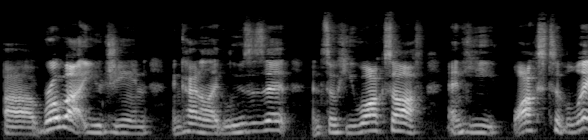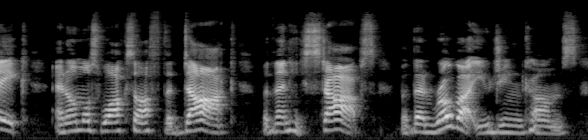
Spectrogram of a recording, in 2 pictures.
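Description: A woman co-hosting a show, casually recapping a story in an animated way and acting out bits of dialogue. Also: on the low side, measured pace, hardly any pauses. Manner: animated, acts out characters' lines in retelling. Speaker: podcast co-host. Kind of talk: casual episode recap chat.

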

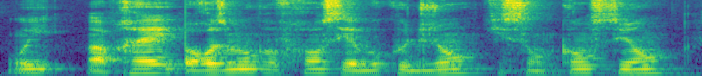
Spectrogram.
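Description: A man's voice: medium pitch, steady tone, a little fast, mellow, roomy sound. A man talking as a podcast guest, earnest and reflective, explaining his views at length in a conversational interview.

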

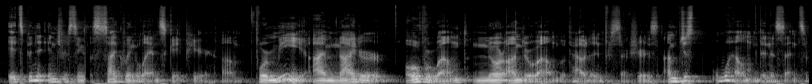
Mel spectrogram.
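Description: Gravelly fast-talking man hosting. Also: low voice, a little mellow. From Netherlands. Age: young adult. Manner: chatty, playful asides and quips. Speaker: podcast host. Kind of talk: casual podcast interview.

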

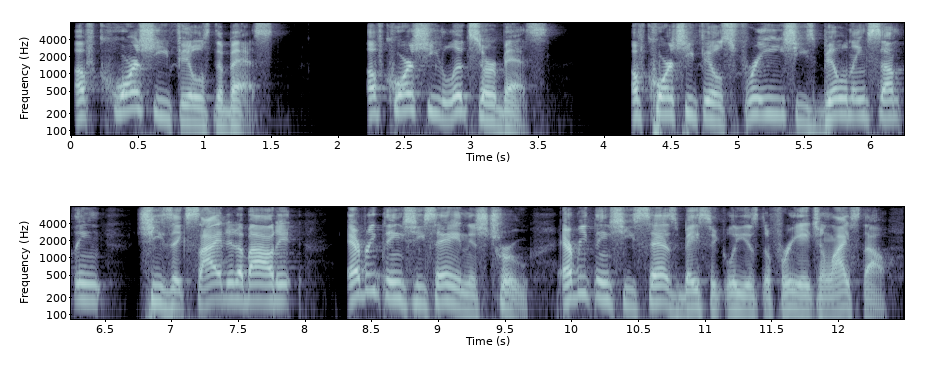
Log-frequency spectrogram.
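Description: A man's voice: on the high side, animated, normal speed, a bit bright, no room sound, studio quality. A man giving casual, rambling reaction commentary, joking and trailing off mid-thought. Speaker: YouTube commentator.

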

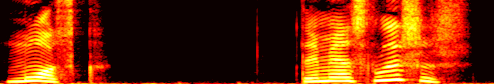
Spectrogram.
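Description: Lady doing a high excited bunny from a kids story, super dry mic. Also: takes it slowly, no echo, full character voice. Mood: eager. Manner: eager, lively questioning. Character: curious excitable male rabbit.

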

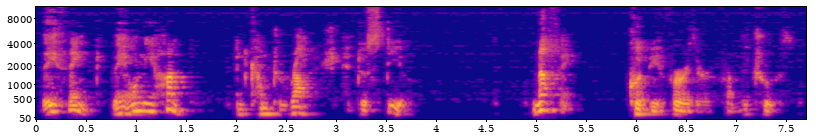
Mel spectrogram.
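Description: A man voicing a gentle old lion in a storybook, solemn and loving like a shepherd, with a preaching delivery. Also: mid-range voice, big pitch swings, a little slow, long pauses, low-quality recording. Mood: earnest, reassuring.

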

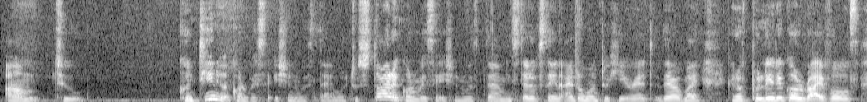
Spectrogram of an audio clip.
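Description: A woman with an Israeli accent, an author answering interview questions about her research in an articulate, thoughtful way, often pausing with "um" and restarting phrases. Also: mid-range voice, gravelly, darkish tone, a little hiss or hum. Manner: articulate, hedging with um and you know, frequent restarts.

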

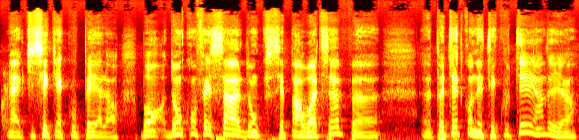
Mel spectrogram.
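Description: A man's voice: mid-range voice, animated, a little fast. A man hosting a casual radio interview, teasing his guests and rambling with frequent repetitions. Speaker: radio host.

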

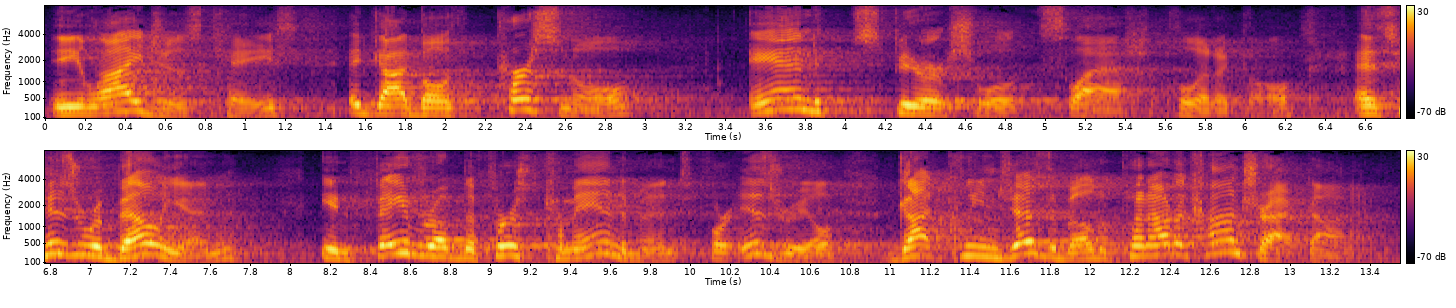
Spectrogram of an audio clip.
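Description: An older man preaching a sermon in measured tones, slowing down for emphasis, in a church sanctuary. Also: a little high, big pitch swings, darkish tone. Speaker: pastor. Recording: echoey hall, faint room noise.

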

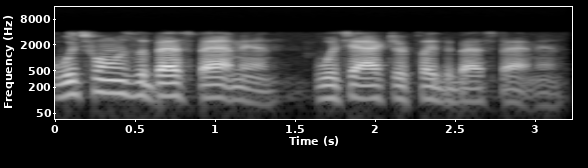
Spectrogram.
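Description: A man's voice: on the low side, animated, normal speed, no room sound. A man hosting a podcast, chatting casually and jokingly with a guest. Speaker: podcast host interviewing a guest. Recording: dull, lo-fi audio.

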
